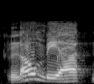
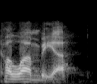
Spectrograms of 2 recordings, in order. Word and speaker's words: Colombia: By the way, also to remind people, it's pronounced Colombia, not Colombia. Colombians get very upset if you do that.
